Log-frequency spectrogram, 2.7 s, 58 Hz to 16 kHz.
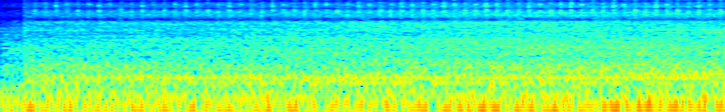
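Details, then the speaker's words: Hyundai petrol/CNG car after misfire code P030400 repair, running on petrol: steady, even idle hum with no misfire stumble, rpm stable. "अभी RPM भी एकदम फ है जैसा चाहिए वैसा हो रहा है इंजन भी एक बार दिखा देता हूं आपको इंजन स्टेबल"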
